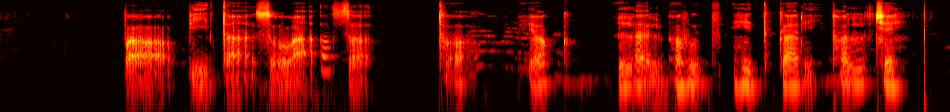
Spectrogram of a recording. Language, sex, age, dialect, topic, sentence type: Maithili, male, 25-30, Eastern / Thethi, agriculture, statement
